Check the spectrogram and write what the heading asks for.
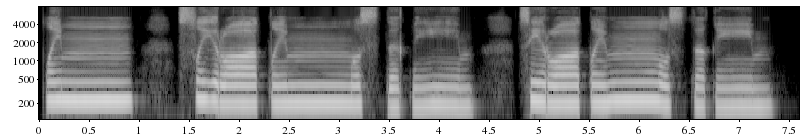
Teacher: اس کے بعد صراط مستقیم، لاسٹ میں اسی آیت کے لاسٹ میں طا کے نیچے تنوین ہے اور تنوین کے بعد نیکسٹ لیٹر جو ہے وہ میم ہے، یرملون میں سے میم ہے، تو یہاں پہ بھی کیا ہو رہا ہے، طا کی ایک زیر کو میم کے ساتھ جوڑا جا رہا ہے، نون کی آواز ختم ہو جائے گی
